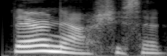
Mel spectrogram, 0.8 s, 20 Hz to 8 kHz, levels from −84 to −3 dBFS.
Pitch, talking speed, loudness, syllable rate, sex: 225 Hz, 285 wpm, -12 LUFS, 6.8 syllables/s, female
